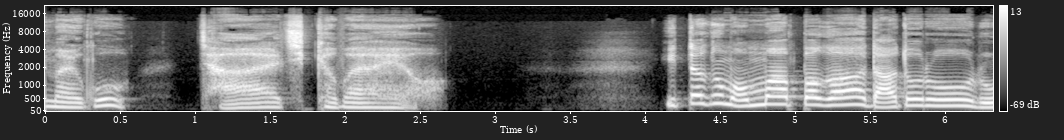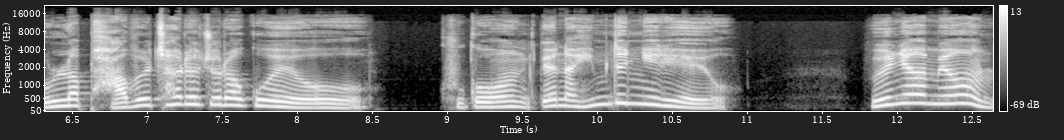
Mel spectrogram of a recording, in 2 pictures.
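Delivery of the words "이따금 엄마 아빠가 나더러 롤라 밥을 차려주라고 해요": ordinary delivery, nothing marked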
